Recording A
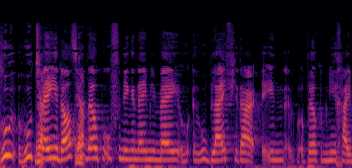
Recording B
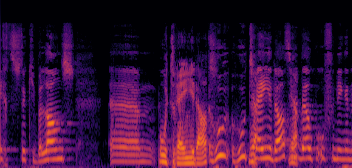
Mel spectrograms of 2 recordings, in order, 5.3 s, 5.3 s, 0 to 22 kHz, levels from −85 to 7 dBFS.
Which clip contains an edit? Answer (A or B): B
